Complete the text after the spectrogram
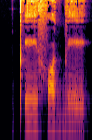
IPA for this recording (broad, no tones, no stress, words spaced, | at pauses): pʼefɔdbe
